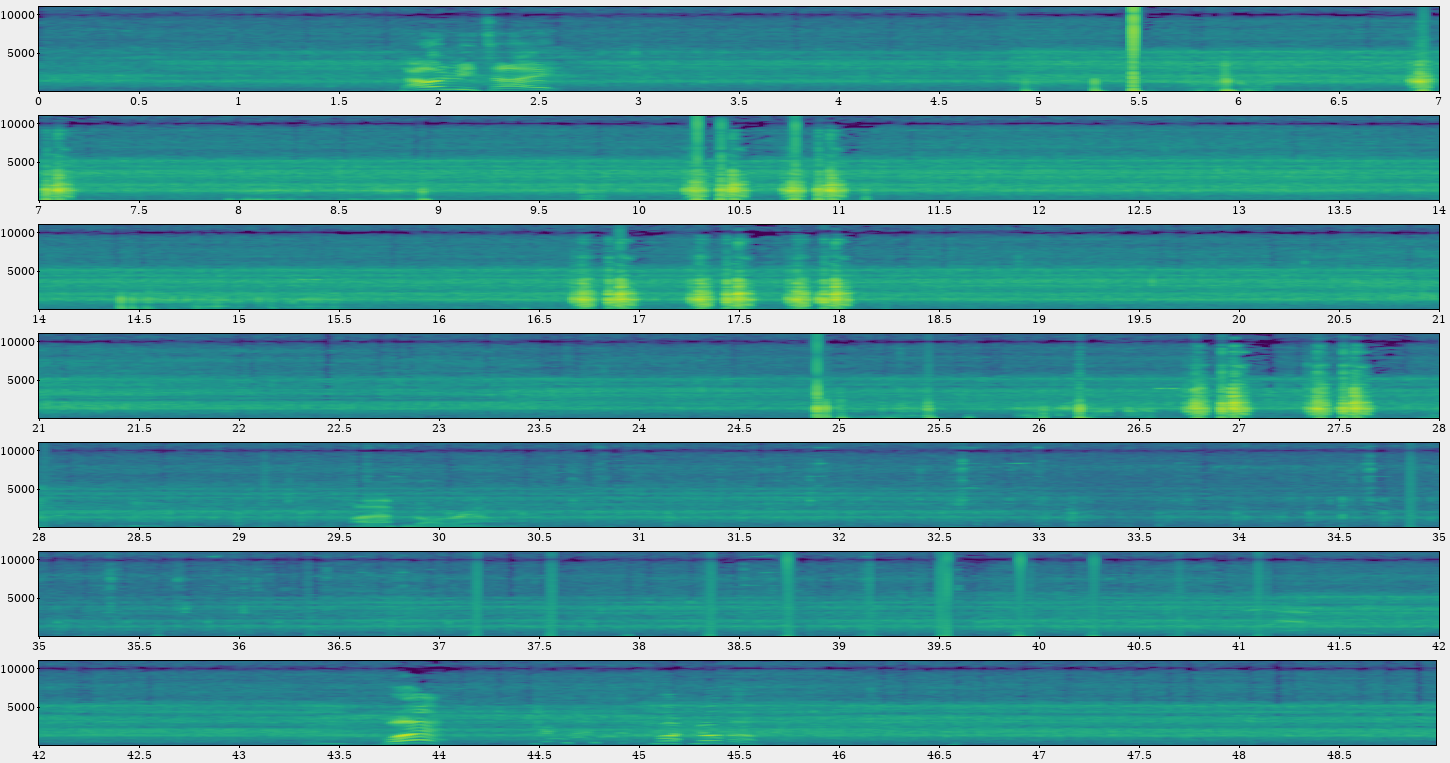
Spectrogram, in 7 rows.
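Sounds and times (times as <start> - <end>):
waterfall rushing into creek: 0.0 - 48.9
camera shutter clicks: 6.9 - 7.2, 16.7 - 18.1.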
